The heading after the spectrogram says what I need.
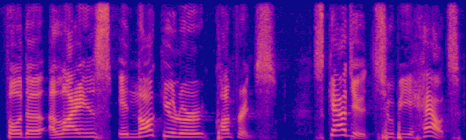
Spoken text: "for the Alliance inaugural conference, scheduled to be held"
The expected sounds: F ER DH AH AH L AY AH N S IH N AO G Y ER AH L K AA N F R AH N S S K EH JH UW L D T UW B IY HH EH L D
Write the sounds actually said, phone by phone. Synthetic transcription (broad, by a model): F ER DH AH AH L AY AH N S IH N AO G Y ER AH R K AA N F R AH N S S K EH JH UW D T UW B IY HH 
